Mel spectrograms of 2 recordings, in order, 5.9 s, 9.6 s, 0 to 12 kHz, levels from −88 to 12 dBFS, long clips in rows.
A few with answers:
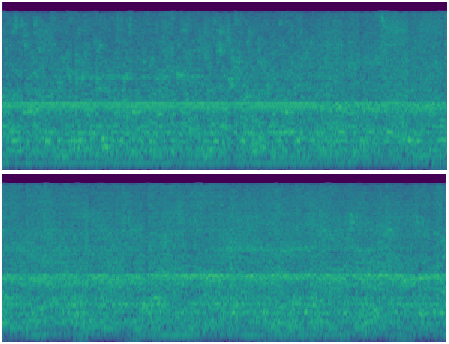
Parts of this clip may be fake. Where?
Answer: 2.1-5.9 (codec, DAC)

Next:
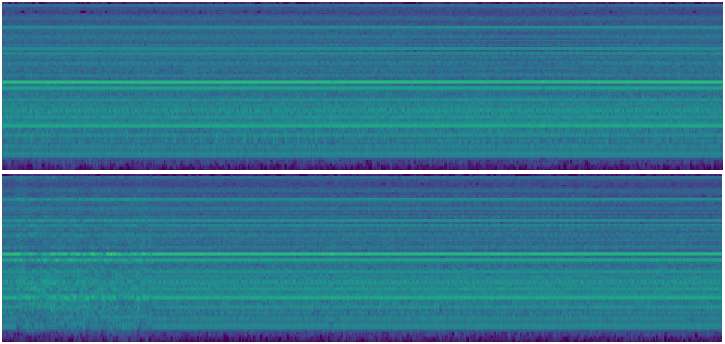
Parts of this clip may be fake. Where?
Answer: 4.9-5.8 (codec, SNAC)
